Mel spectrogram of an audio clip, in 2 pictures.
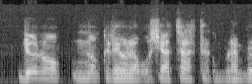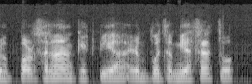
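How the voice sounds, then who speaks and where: A man's high-pitched voice with fairly even intonation and a dry, close sound with no echo. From Andalusia, Spain (Andújar, Jaén). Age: 70s. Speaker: poet. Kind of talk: interview. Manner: halting, with repetitions and fillers.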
